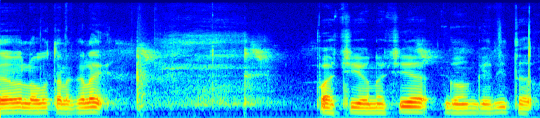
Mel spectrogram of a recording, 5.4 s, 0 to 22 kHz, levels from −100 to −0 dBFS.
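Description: No technical faults are audible anywhere in the speech recording.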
